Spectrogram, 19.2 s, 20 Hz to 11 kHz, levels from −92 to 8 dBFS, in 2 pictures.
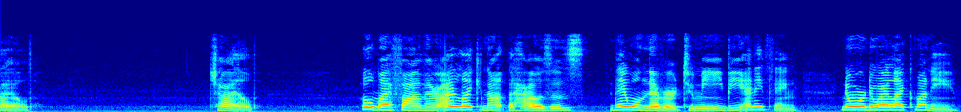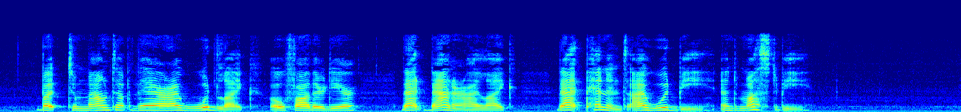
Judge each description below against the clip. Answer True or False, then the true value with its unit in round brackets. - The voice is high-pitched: True (220 Hz)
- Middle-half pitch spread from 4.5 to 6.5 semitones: True (5.5 semitones)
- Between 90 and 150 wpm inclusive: True (140 wpm)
